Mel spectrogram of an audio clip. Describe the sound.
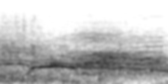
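An indoor gym crowd claps along in a steady rhythm for an athlete gearing up for the Alaskan high kick, who stomps a foot in rhythm to lead it. The sound is dense and echoing, with scattered voices and cheers rising through the din.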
